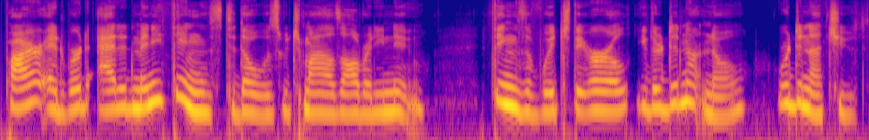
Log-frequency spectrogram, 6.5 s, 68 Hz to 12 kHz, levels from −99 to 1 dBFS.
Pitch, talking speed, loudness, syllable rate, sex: 210 Hz, 230 wpm, -19 LUFS, 6.2 syllables/s, female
